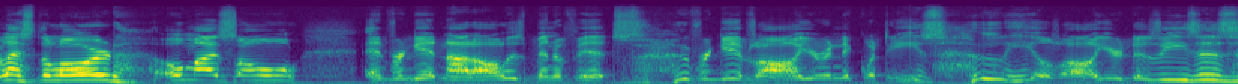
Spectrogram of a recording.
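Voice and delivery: faint whisper with no voice, breaking off. Retelling a recording of him reading a psalm without a voice: imitating a whisper. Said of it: "And he's talking like this".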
